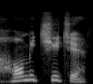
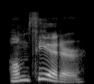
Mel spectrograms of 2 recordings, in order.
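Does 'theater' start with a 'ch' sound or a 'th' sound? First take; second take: ch; th. First: Theater begins with a ch-like sound. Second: Theater begins with a soft th sound. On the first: The speaker calls it wrong. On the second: The speaker calls it right.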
